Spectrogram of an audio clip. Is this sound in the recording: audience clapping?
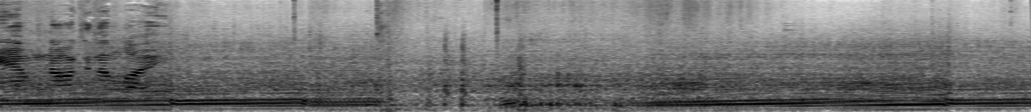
no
